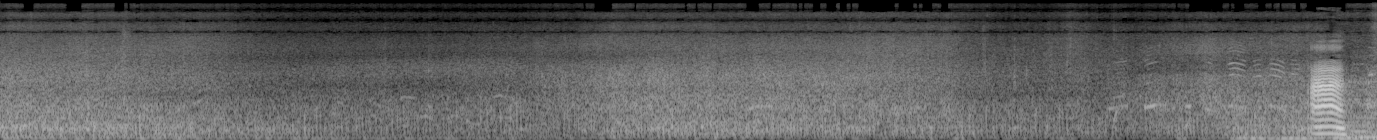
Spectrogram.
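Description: Ocean surf rolls steadily onto a shallow beach in Niigata, Japan, a continuous wash of waves mixed with wind noise on the microphone, with a brief louder knock right at the end.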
